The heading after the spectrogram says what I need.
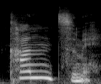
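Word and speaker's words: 缶詰: 근데 대신에 발음이 칸츠메 발음이 힘드니까 땡땡 붙어서 칸즈메 그 뜻은 통조림.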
